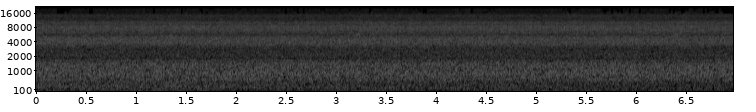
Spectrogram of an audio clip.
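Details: Steady broadband rushing of river water or wind, with no animal calls standing out.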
